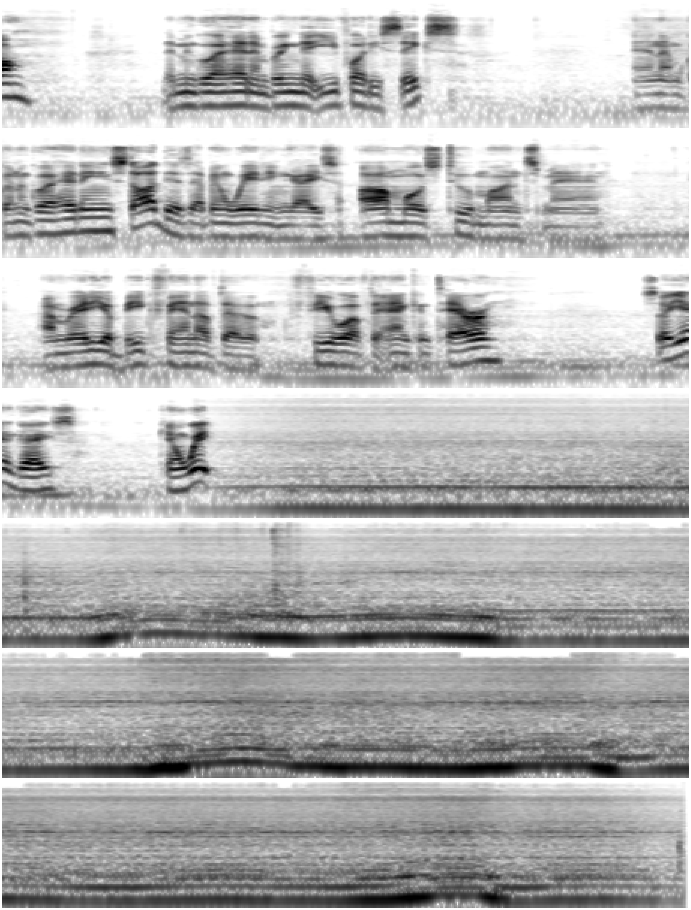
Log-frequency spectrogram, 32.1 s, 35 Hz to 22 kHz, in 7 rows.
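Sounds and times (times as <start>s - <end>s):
car engine running: 14.4s - 32.0s.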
